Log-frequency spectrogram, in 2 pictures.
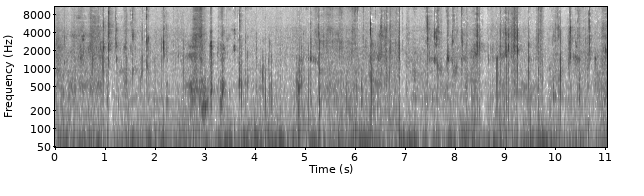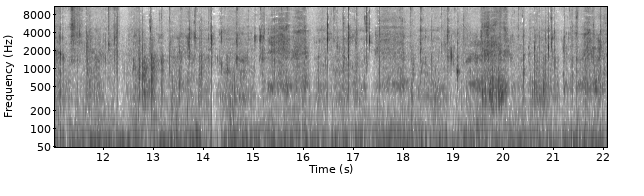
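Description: A person biting and chewing food close to a clip-on microphone: many sharp, irregular crunching clicks mixed with wet mouth sounds.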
